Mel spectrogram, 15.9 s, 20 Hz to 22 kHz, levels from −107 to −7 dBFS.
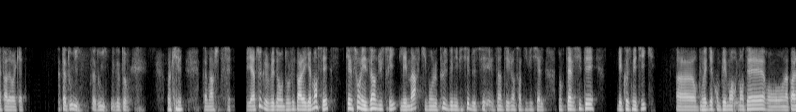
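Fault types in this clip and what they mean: G.729 codec: Speech sounds rough and slightly synthetic, with nothing above 4 kHz, because an 8 kbit/s codec rebuilds the voice from filters and pulses.
VoIP packet loss concealed by the speech codec: Five dropouts become fading buzzy tones or coloured noise, worst near 4.7 s, as the decoder stretches its last frame across 60 to 260 ms of lost packets.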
